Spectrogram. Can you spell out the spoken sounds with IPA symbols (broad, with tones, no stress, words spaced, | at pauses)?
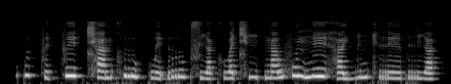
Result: pɯ˥˩k̚fe˨˩k̚feː˥˩t̚ t͡ɕʰa˧nkʰru˥˩ʔkwe˨˩ʔ ru˦˥ʔsi˩˦a̯ kʰu˦˥a̯t͡ɕʰiː˥˩t̚ ŋa˦˥wfo˥˩n ŋeː˥˩ha˧j bi˦˥nkʰreː˧pri˧a̯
